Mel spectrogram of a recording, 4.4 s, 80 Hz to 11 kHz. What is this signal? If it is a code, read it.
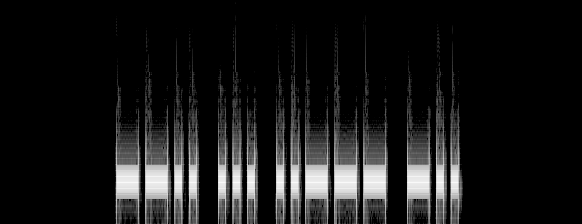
Morse code, heard as a keyed tone, about 22 wpm, 700 Hz. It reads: ZS2D
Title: DXCC-100 Call Signs - 4 Characters - 22wpm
